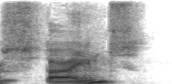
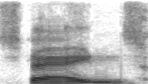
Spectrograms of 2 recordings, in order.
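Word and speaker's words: Steans: uh state senator heather steins steen's i'm sorry if i i'm terrible at pronouncing that pronouncing names she's saying it's like what you spilled on your shirt stains stains thank you so much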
